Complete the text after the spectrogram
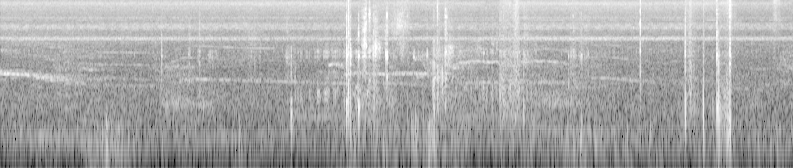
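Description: Steady mechanical whining tones with scattered clanks and thumps, like a passing train, and no animal voice.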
